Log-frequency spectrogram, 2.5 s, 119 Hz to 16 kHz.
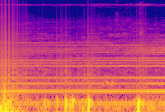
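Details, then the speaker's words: Marshall JMP Super Lead 100W (mid-70s), recapped with stock tubes and an added master volume. Master and regular volumes near max, 1971 Telecaster Deluxe into a custom 300W 4x12, mic at the speakers: faint steady hum with soft thumps, normal low residual hum. "Quick sound of the guitar with the master volume all the way up. Alright, and then there's barely any hum at all."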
